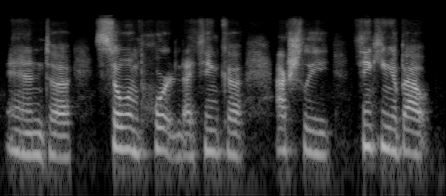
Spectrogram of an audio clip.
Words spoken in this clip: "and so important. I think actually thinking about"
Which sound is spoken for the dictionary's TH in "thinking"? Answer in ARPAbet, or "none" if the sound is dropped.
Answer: TH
